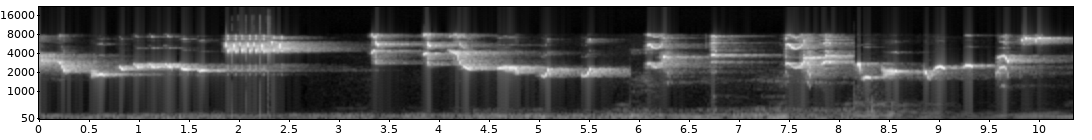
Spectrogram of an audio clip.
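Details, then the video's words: Training song of a greater green leafbird for other birds, a long varied sequence of ringing whistles, high rapid trills and descending slurs, with brief pauses between phrases and a low steady hum beneath. "suara masteran cucak ijo gacor"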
